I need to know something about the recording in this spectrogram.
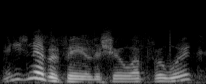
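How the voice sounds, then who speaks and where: An American actor playing a worried, halting father who runs a motel, in 1940s radio style. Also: medium pitch, sing-song, natural voice. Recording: thin phone-like 1940s radio recording, faint noise.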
